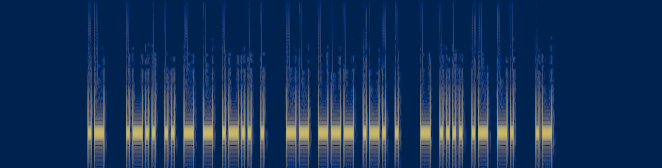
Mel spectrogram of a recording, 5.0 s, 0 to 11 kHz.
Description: Morse code, heard as a keyed tone, about 48 wpm, 700 Hz. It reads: A LITTLE MORE THAN A
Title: Sets of 5 Words Encore2 50wpm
